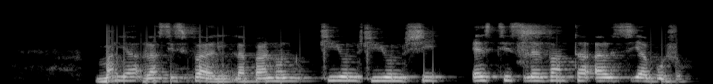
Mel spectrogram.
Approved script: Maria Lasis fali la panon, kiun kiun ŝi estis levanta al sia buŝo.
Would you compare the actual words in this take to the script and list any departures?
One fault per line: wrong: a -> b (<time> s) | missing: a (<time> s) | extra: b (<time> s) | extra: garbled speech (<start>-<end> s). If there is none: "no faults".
no faults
